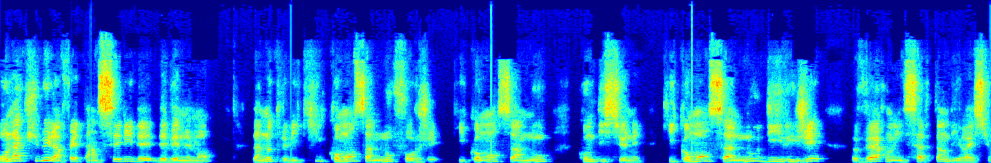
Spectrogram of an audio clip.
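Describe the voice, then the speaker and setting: A man with an Italian accent, fairly high in pitch with ordinary variation, and a dark, mellow tone. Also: moderate pace. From Italy. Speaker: personal development coach. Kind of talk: talk on personal growth. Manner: halting, many fillers.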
